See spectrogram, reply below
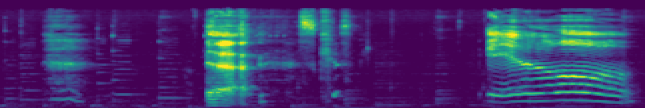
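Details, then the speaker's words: Burp compilation from a VTuber stream: a loud, rough burp between speech and laughter with music behind; burping. "yeah i was a double burp oh my god i can't get out of it i don't think i've ever double burped before that was insane"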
